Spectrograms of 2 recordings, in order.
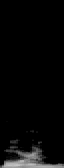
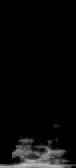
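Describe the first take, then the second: First: The J is dropped, leaving born. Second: The J is neither H nor dropped. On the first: The speaker calls it wrong. "or sometimes silent, like just born" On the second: The speaker calls it right. "but it's properly pronounced Bjorn"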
